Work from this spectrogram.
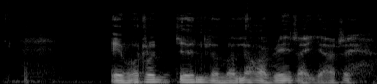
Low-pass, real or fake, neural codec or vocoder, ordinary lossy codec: none; fake; vocoder, 44.1 kHz, 128 mel bands, Pupu-Vocoder; none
